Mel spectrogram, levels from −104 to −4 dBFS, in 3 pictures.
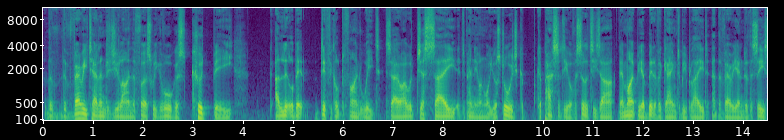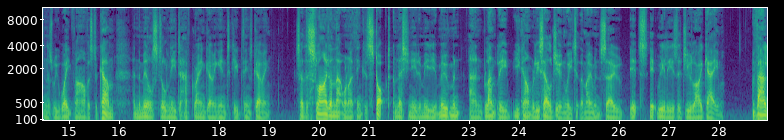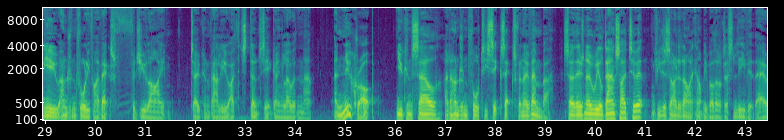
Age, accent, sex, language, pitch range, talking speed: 50-69, British, male, English, 70-85 Hz, 215 wpm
